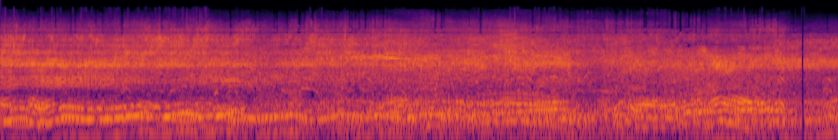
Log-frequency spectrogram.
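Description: Racing dirt bike engines, revving hard with their pitch rising and falling as the riders accelerate and shift through the gears.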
